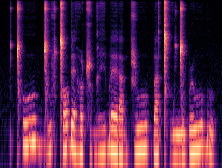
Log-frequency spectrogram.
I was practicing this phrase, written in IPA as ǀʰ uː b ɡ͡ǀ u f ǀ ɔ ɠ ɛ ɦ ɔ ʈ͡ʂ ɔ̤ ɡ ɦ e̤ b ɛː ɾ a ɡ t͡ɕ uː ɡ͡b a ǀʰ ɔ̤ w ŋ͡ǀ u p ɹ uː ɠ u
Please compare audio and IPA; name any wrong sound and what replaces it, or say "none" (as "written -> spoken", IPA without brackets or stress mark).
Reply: none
